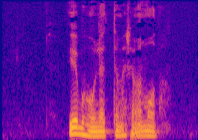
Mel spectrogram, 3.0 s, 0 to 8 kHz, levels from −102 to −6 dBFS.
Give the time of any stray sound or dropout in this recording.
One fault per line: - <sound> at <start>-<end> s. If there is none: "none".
none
